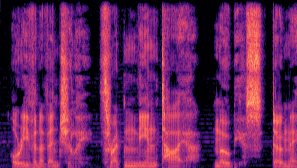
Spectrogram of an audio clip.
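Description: Over music in the background, a man speaks very slowly with a very deep, low pitch and monotone, flat intonation. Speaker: voice actor. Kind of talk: lore narration.

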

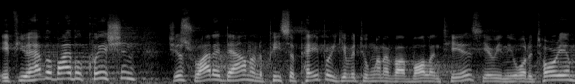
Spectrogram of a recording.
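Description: With very wide pitch swings, a man talks at a high pitch and a very fast pace. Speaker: host announcing program details. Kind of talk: live Bible study introduction. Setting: stage with audience. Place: church. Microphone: lapel.

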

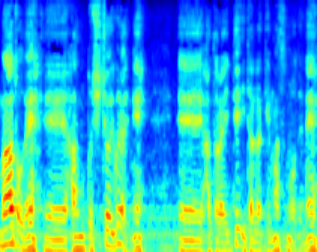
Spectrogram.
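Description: A man talks at a moderate pace with a medium-pitched voice. Noticeable noise sits in the background. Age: 40s. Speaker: izakaya owner. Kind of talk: casual vlog monologue. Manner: many fillers and hesitations.

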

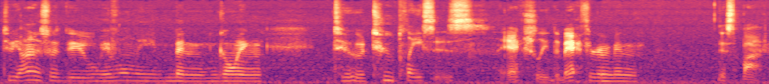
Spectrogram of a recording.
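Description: A man at a fairly slow pace, with light background noise. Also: big swings in loudness. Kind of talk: casual vlog chat. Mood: bored, mildly agitated. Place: home room. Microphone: phone near.

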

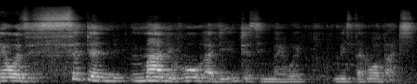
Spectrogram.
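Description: A man speaks at a fairly slow pace. Some room echo can be heard. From Malawi. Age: 60s. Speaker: painter; interviewee. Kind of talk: interview; interview answer. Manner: halting. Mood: cheerful, laughing often. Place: home room.

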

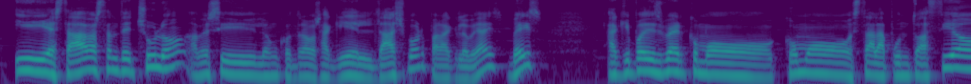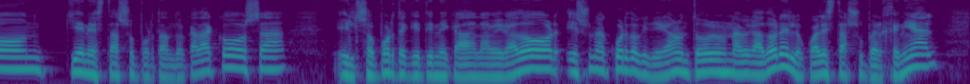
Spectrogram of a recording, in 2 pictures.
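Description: Speaking with a Spanish accent, a man talks at a fairly quick pace and fairly high pitch in an animated tone. His intonation is lively, and the background is quiet. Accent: Peninsular Spanish. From Spain. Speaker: tech streamer. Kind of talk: live stream tech explainer. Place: home room. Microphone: studio mic.

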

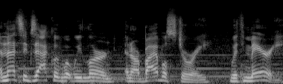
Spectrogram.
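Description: A man is speaking. Clear music can be heard in the background. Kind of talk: sermon-style lesson for children. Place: stage. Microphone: lapel.

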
